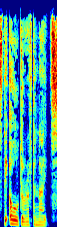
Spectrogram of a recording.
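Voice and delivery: usual speaking voice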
